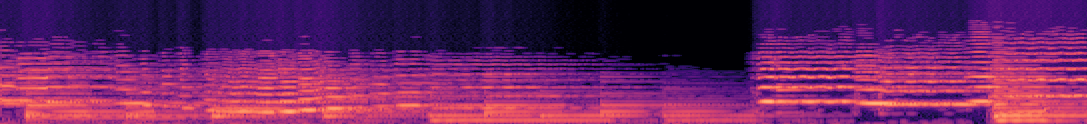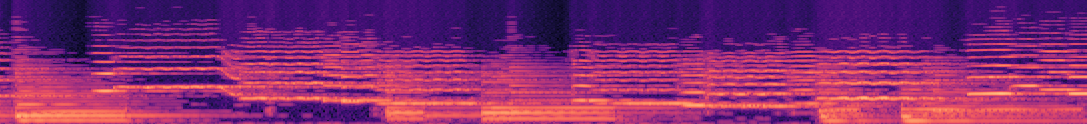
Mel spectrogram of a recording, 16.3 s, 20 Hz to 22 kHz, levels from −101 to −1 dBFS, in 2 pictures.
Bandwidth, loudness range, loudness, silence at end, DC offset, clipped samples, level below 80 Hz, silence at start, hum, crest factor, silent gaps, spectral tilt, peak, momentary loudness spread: over 20 kHz; 6 LU; -24 LUFS; 0 s; under 0.1%; under 0.1%; -62 dBFS; 0 s; none; 16 dB; none; -4 dB/octave; -8 dBFS; 13 LU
